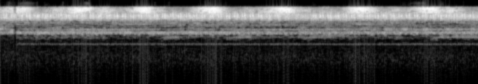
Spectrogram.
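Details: Forest at night filled with cricket calls, a high shrill chorus rising and falling in soft waves about every second, over a thin unbroken tone.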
